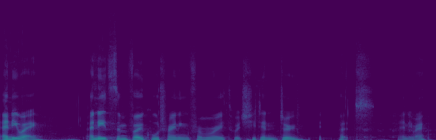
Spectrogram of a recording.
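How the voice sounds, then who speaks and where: A woman with an Australian accent talks with ordinary pitch variation. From Australia (Melbourne). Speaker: chief bridesmaid. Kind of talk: wedding speech. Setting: wedding reception with audience.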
